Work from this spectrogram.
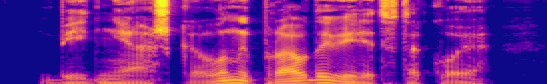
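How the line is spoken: Sighing, then serious question. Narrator (Russian): вздохнул про себя Валентин и спросил со всей серьезностью

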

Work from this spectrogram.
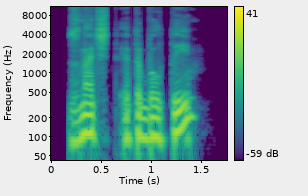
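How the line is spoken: Calm question. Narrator (Russian): спокойно спросил у него

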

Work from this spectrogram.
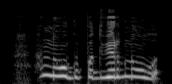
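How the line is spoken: Whimpering. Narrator (Russian): хныкала Элиза

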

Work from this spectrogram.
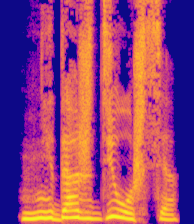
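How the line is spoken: Words through clenched teeth. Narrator (Russian): Процедила я

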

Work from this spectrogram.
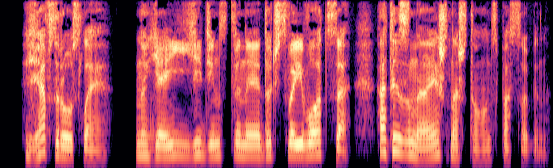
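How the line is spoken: Breathed out. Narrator (Russian): выдохнула Юн Хян Ми

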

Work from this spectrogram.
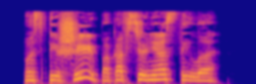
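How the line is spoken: Grumbling. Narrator (Russian): Проворчала ей вслед Серафима

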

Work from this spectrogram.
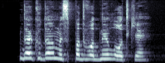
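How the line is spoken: Laughing. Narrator (Russian): рассмеялся он

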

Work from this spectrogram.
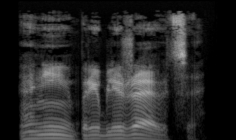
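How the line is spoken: Quiet. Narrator (Russian): негромко сказал первый

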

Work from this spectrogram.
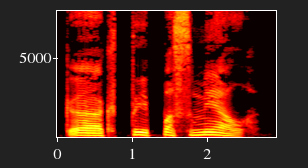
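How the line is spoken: Slow, through clenched teeth. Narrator (Russian): Раздельно процедил Светлый

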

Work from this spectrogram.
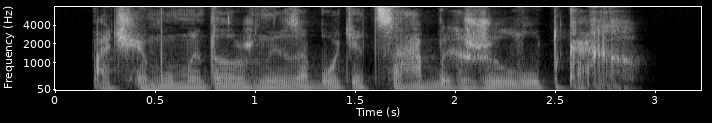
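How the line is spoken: Ruler hissing. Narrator (Russian): прошипел правитель

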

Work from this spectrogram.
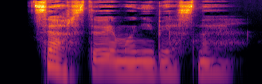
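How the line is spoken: Muttering. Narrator (Russian): пробормотала Яна

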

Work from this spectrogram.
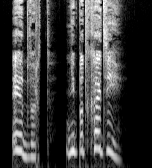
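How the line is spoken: Fearful pleading. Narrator (Russian): взмолилась девушка, боязливо оглядываясь

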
